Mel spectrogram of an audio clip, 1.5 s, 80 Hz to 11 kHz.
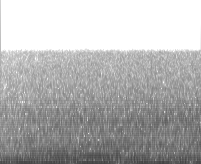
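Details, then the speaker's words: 2001 Ford Escape V6 after replacing the idle air control valve (IAC); before, it would not idle and died off throttle; now it fired right up with a steady, even low rumble, no stumble or hunting, normal idle. "I showed you the symptoms and uh boy I tell you what fired right up thank you"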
